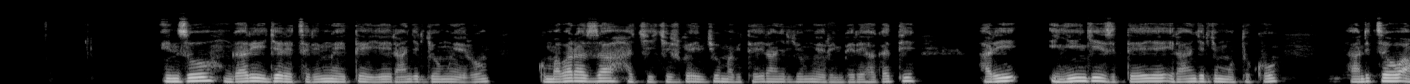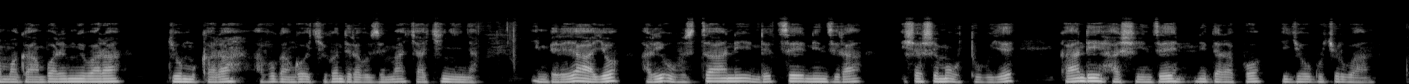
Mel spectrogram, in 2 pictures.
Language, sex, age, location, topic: Kinyarwanda, male, 25-35, Huye, health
